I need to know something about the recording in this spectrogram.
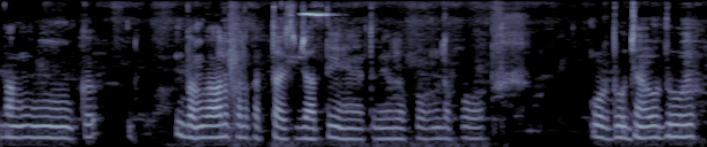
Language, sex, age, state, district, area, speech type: Urdu, female, 30-45, Bihar, Khagaria, rural, spontaneous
